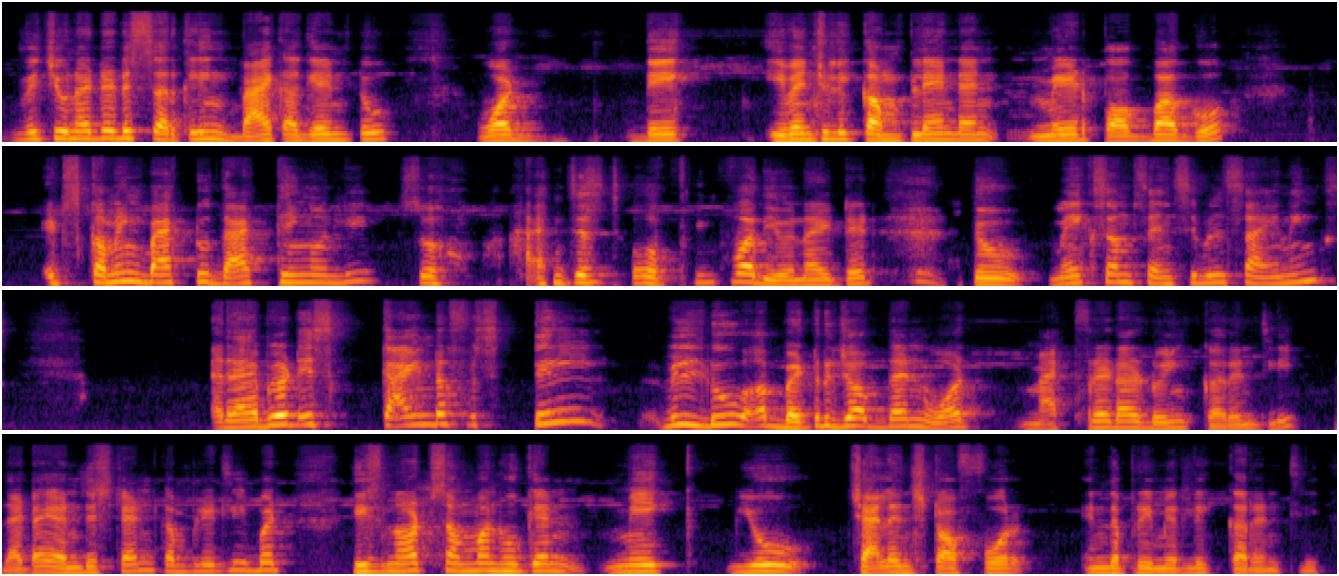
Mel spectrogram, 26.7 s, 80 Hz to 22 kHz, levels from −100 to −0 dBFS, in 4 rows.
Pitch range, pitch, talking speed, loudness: 155-210 Hz, 180 Hz, 155 wpm, -23 LUFS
